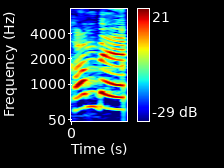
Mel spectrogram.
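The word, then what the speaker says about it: 건배: You say kambe.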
